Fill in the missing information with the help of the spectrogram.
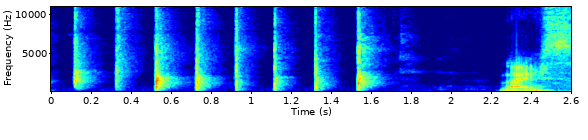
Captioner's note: clapping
